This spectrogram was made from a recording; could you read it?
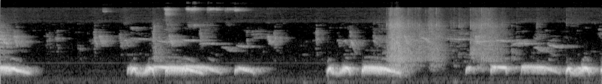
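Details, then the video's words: Decoy spotted dove calling 'phao phao' from captivity. It gives repeated phrases of low, mellow coos, each a stuttered start and a long falling note, with about two phrases in eight seconds. A brief rustle and thin high bird notes are heard between them. "เสียงนกต่อ ขันเรียกเพาะๆ"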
